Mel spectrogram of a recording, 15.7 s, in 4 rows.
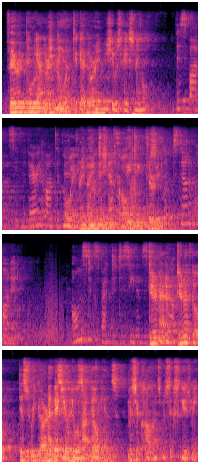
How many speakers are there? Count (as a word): three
